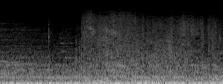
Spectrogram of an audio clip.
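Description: A torpedo explosion strikes a starship in Star Trek Online, a loud, dense rumbling boom that fills the whole moment without letup.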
